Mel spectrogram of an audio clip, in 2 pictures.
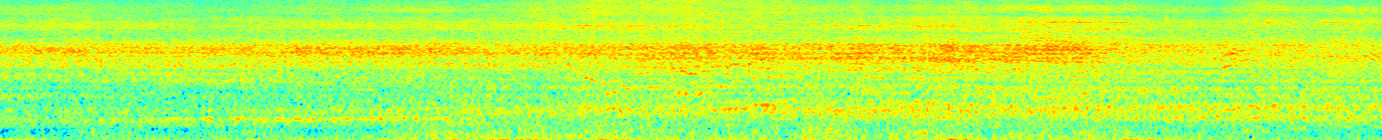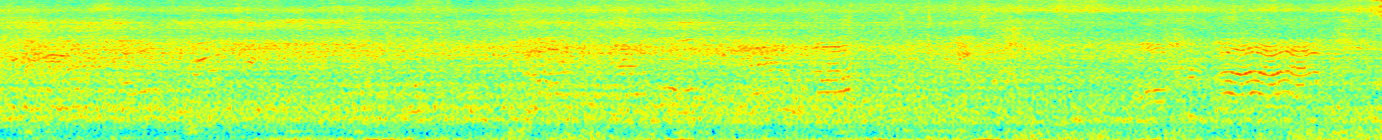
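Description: Ryanair airliner at Manchester Airport, a steady broad jet engine roar holding loud and close for the whole stretch, with voices talking faintly underneath.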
